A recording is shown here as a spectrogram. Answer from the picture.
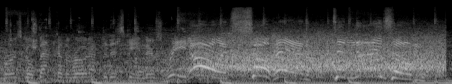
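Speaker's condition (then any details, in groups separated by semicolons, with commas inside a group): No condition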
